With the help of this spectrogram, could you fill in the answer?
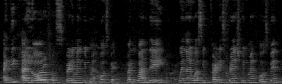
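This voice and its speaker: A woman playing a famous, polite woman scientist as an interview guest, speaking earnestly with halting, formal phrasing. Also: sits high, steady tone, close to an everyday voice. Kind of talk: amateur acted interview for a student film. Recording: roomy, distant mic, faint noise.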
